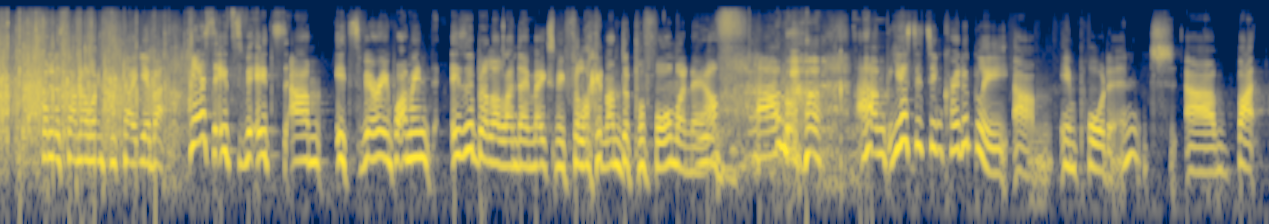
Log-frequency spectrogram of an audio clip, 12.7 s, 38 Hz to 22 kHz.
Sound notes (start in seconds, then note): 0.0 applause; 7.4 laughter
